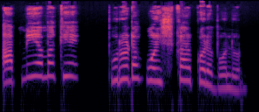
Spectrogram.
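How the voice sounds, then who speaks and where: A woman's voice: high voice, big pitch swings, moderate pace, a bit bright, no room sound, studio quality. A woman voicing a mild, lonely male merchant who has lost his memory, hesitant and bewildered, in a fairy tale.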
